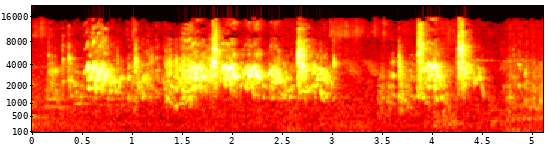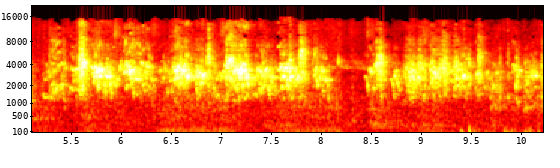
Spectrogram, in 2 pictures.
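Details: Several parakeets eating cherry tomatoes produce loud, continuous scratchy warbling and chirps in waves, dipping briefly before resuming.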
